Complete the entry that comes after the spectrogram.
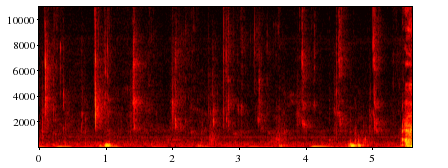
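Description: Close-miked chewing and biting of duck curry and rice-flour flatbread: scattered wet mouth clicks and smacks, with one louder, noisy sound near the end.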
